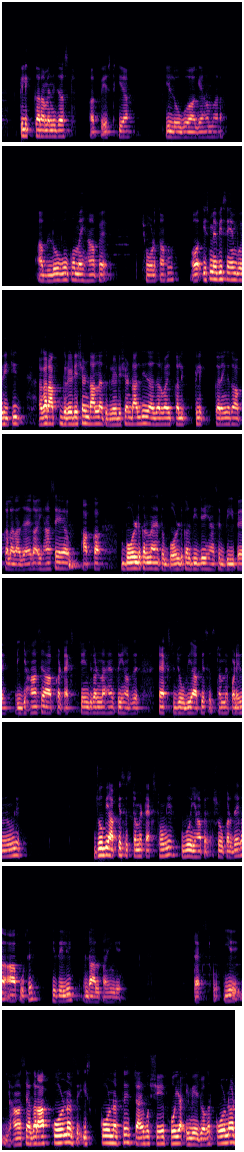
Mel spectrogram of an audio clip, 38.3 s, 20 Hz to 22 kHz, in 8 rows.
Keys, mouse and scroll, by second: 1.9 ctrl+v, 4.3 click, 4.5 scroll up 1, 5.9 click, 8.0 scroll up 1, 12.9 click, 20.1 click, 28.2 click, 31.5 click, 35.3 scroll up 1, 38.0 click.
